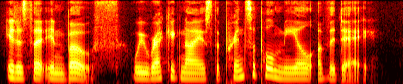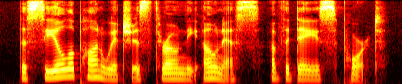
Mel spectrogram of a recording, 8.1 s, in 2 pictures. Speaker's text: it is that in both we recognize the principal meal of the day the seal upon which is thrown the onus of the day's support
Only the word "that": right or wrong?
right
